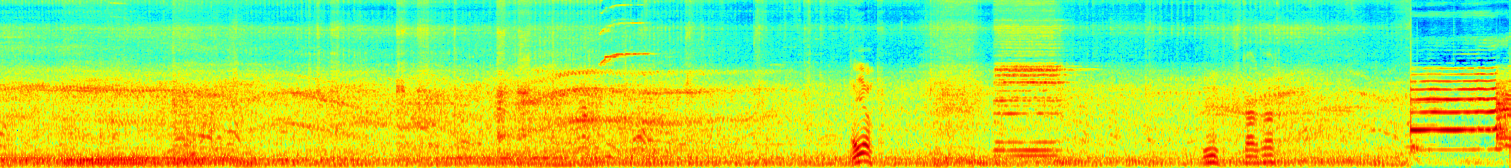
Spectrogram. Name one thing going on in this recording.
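A motorcycle engine idles and revs nearby.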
